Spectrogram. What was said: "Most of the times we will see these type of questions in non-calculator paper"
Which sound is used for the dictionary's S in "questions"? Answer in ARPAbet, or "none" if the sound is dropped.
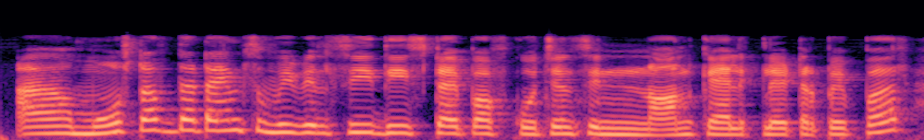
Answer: none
